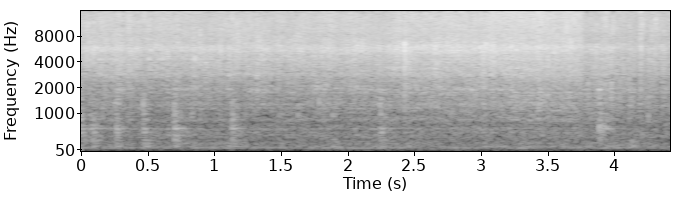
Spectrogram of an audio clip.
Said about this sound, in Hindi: और 1 टीस्पून रेड चिली पेस्ट डालेंगे। इसे थोड़ा सौते कर लेंगे।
